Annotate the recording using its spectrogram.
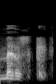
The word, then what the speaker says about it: Maersk: Marx, lo pronuncio fatal siempre, de marcharse a Marín. ¿Cómo se pronuncia, presidente? – Pues con Maersk. – Maersk, eso. Yo me empeño en decir Marx y es Maersk.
